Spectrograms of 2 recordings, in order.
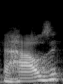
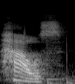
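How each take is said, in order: First: It starts with a vibrating, voiced sound. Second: It starts with a harsh sound, no vibration. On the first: The speaker calls it wrong. "ao invés de" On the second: The speaker calls it right. "você deve falar"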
